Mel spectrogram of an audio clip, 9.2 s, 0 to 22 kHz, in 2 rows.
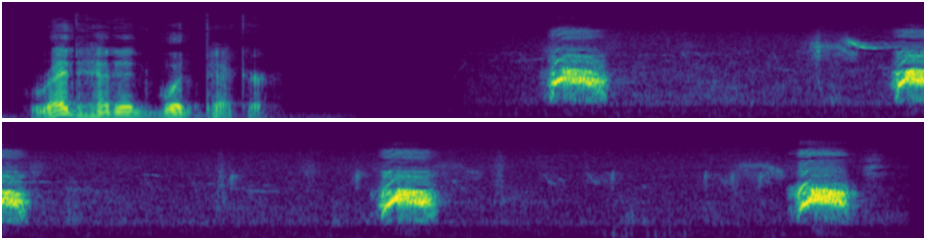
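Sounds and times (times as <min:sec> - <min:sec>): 
Red-headed Woodpecker call in Western USA: 0:02.6 - 0:09.1.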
